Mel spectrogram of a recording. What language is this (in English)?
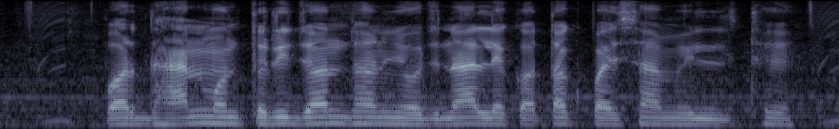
Chhattisgarhi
